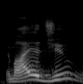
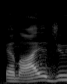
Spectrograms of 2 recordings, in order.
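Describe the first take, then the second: First: It is said in a mouthy, sarcastic tone. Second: It is said as a plain, sincere question.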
